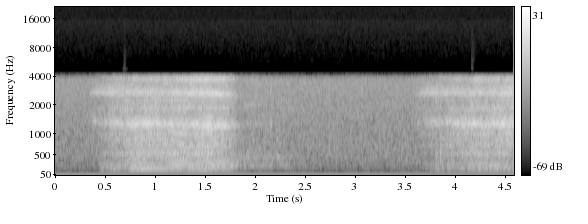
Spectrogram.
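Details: Adult man (a father), recorded December 2010: two loud, rasping, slightly whistling inhaled snores about three seconds apart with quiet exhalation between; much louder in person: snoring.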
